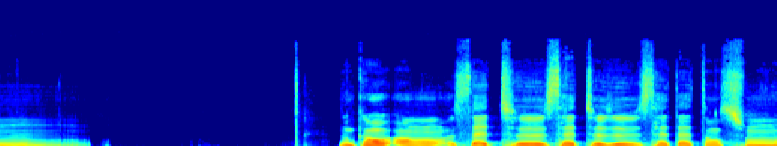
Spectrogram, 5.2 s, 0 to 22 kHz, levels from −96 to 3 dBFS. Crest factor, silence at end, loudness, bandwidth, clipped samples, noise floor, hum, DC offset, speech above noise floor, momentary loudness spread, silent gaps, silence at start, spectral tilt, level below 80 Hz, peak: 20 dB; 0 s; -26 LUFS; 14 kHz; under 0.1%; under -90 dBFS; none; under 0.1%; over 65 dB; 14 LU; none; 0 s; -5.5 dB/octave; -66 dBFS; -6 dBFS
